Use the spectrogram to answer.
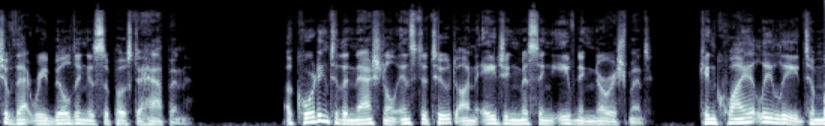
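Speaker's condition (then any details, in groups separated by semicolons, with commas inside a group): No condition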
